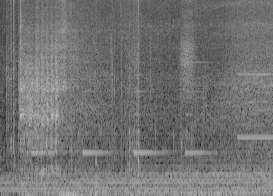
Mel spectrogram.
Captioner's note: vehicle engine whirring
